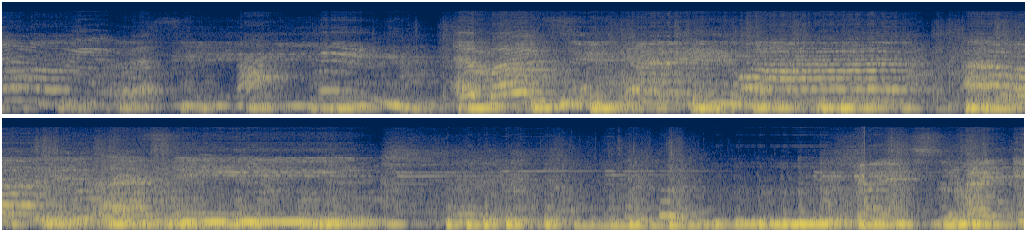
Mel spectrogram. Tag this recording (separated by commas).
Music, Dance music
